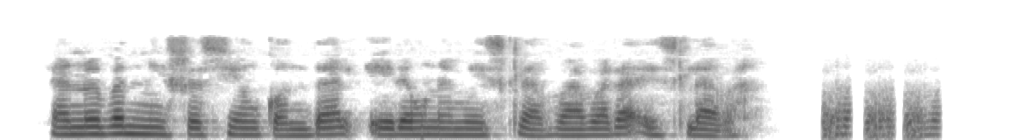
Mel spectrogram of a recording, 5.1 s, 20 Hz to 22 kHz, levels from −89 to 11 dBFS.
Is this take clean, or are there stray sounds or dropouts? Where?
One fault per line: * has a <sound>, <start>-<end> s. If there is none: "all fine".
* has a laugh, 4.1-4.7 s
